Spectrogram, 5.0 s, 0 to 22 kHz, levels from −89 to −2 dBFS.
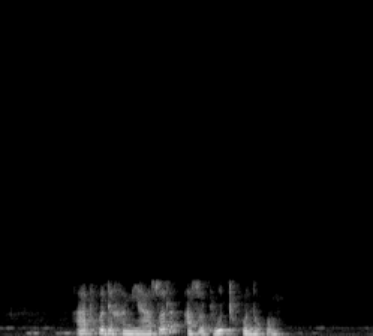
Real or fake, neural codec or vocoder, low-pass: real; none; 3.6 kHz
